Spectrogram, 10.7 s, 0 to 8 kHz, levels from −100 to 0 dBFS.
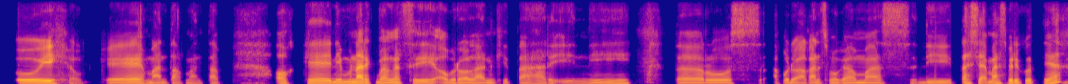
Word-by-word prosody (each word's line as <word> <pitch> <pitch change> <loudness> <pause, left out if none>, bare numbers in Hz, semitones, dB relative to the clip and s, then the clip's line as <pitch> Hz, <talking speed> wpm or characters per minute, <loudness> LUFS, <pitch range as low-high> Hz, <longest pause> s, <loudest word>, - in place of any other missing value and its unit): Wih, 115 +2 +7 0.2
oke 100 - -12 0.4
mantap 90 +1 -4
mantap. 85 -1 -11 0.6
Oke, 145 - -3 0.2
ini 140 +3 +2
menarik 130 -1 +7
banget 110 +2 +2
sih 105 -1 0
obrolan 95 -1 -1
kita 90 - -9 0.2
hari 90 0 -6 0.2
ini. 115 +10 -5 0.4
Terus, 105 +2 -1 0.4
aku - - -10
doakan 95 +4 -1
semoga 95 -1 -3
Mas, 95 +1 -4
di 90 -1 -3
tes 130 0 0
CPNS 130 -2 0
berikutnya, 130 +3 +2
100 Hz, 125 wpm, -26 LUFS, 95-125 Hz, 0.6 s, Wih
